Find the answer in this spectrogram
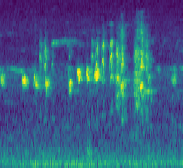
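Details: Birds chirping on an ordinary day: a busy stream of short, bright twittering notes, some clipped and some slurred, building into a denser burst of overlapping chirps before easing off.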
